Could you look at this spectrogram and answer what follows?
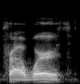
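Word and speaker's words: Prywth: one word um but the reason why it's pronounced proud worth um i had mentioned to you how all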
